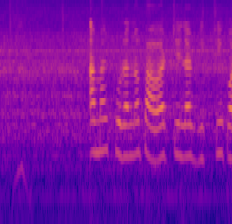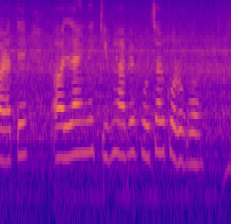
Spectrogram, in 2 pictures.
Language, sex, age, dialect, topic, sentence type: Bengali, female, 25-30, Rajbangshi, agriculture, question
